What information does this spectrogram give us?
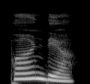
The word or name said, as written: ಪಿಂಡಾಯು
